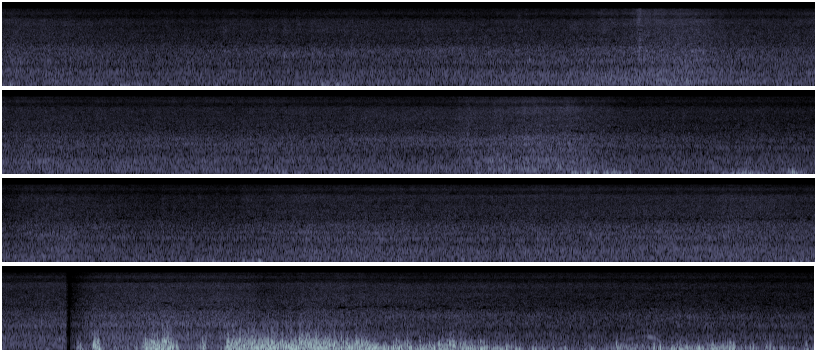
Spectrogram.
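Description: Sea surf breaking and washing up a sandy beach in a steady rush, swelling twice in the first half. Near the end, loud wind buffets the microphone.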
